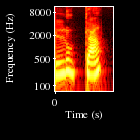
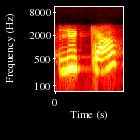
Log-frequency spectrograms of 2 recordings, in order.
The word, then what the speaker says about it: Lycka: dal titolo vediamo se lo pronuncio correttamente, Lucca, Lucca, pubblicato da Opli Editore. Buongiorno. Come Buongiorno a voi. – si pronuncia il titolo del tuo libro, innanzitutto? – Allora, il titolo è Lycka, che è una parola svedese, e il titolo è Lycka, l'arte nordica della felicità.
